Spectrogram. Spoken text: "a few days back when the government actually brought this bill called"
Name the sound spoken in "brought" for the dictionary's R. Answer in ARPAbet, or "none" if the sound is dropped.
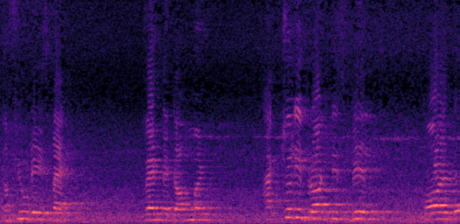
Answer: R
